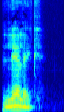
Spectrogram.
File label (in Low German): "lällek", kaevels platt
